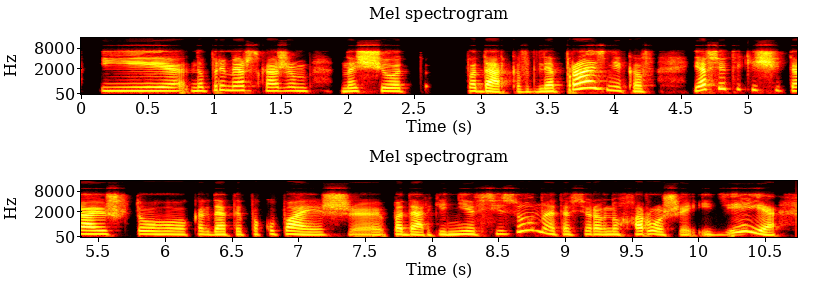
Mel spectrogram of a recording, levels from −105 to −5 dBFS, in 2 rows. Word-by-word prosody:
И, 235 Hz, 0 st, +1 dB
э, -, -, -11 dB
например, 270 Hz, +4 st, -1 dB
скажем, 235 Hz, -2 st, -2 dB, 0.2 s
насчёт, 210 Hz, +1 st, +4 dB
э, -, -, -24 dB, 0.3 s
подарков 180 Hz, -6 st, +2 dB
для 195 Hz, +3 st, -1 dB
праздников. 280 Hz, -, +5 dB, 0.3 s
Я 280 Hz, -, +6 dB
всё-таки 335 Hz, -2 st, -4 dB
считаю, 235 Hz, -5 st, +4 dB
что 205 Hz, -3 st, -5 dB
когда 195 Hz, -1 st, -2 dB
ты 195 Hz, -, -11 dB
покупаешь, 195 Hz, -2 st, -1 dB
э, 90 Hz, -2 st, -5 dB
подарки 185 Hz, -3 st, -1 dB
не 205 Hz, +3 st, -4 dB
в 195 Hz, -, -13 dB
сезон, 380 Hz, -, -8 dB
это 200 Hz, -2 st, -4 dB
всё 205 Hz, +3 st, -9 dB
равно 195 Hz, -1 st, -4 dB
хорошая 205 Hz, -2 st, -2 dB
идея. 205 Hz, -, -3 dB
215 Hz, 145 wpm, -23 LUFS, 195-240 Hz, 0.3 s, Я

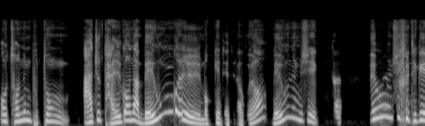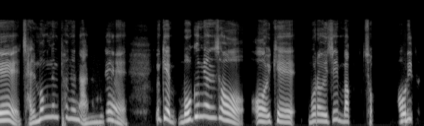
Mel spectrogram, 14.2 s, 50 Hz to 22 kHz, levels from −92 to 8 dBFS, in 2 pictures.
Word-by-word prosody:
어. 210 Hz, -1 st, +1 dB
저는 225 Hz, +5 st, +2 dB
보통 205 Hz, -5 st, -3 dB, 0.2 s
아주 190 Hz, +9 st, +2 dB
달거나 195 Hz, +7 st, +3 dB
매운 170 Hz, -, +6 dB, 0.2 s
걸 205 Hz, -, +4 dB
먹게 140 Hz, +4 st, -2 dB
되더라고요. 135 Hz, -, -4 dB
매운 220 Hz, -, +1 dB
음식 230 Hz, -, -2 dB, 0.2 s
그러니까 -, -, -8 dB, 0.4 s
매운 330 Hz, +6 st, +1 dB
음식을 320 Hz, -3 st, +1 dB
되게 235 Hz, +2 st, +3 dB
잘 175 Hz, -, -5 dB
먹는 335 Hz, +7 st, -3 dB
편은 290 Hz, -6 st, -6 dB
아닌데 180 Hz, -, -4 dB, 0.5 s
이렇게 275 Hz, -2 st, +1 dB
먹으면서 275 Hz, -, +1 dB
어 205 Hz, -2 st, 0 dB
이렇게 190 Hz, -3 st, -2 dB, 0.2 s
뭐라 215 Hz, +4 st, -3 dB
그러지? 210 Hz, +6 st, -4 dB
막 200 Hz, -3 st, -3 dB, 0.2 s
저 -, -, -11 dB, 0.4 s
머리도 225 Hz, +8 st, 0 dB
220 Hz, 270 characters per minute, -20 LUFS, 185-275 Hz, 0.5 s, 매운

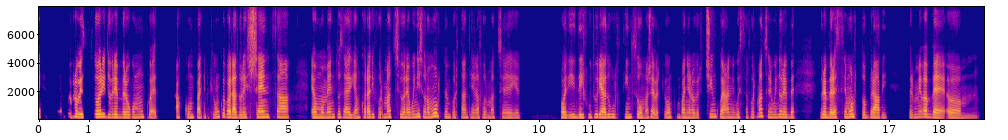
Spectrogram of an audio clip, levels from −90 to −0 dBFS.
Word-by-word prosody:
i 275 Hz, +3 st, -6 dB
professori 215 Hz, +1 st, +5 dB
dovrebbero, 195 Hz, -1 st, +3 dB
comunque, 195 Hz, +2 st, -5 dB, 0.3 s
accompag 190 Hz, -1 st, -3 dB
perché, 200 Hz, -1 st, -17 dB
comunque, 200 Hz, +5 st, -4 dB
poi, 210 Hz, -1 st, +8 dB
l'adolescenza 200 Hz, +2 st, +3 dB, 0.4 s
è -, -, 0 dB
un 190 Hz, 0 st, +3 dB
momento, 190 Hz, +2 st, -2 dB
sai, 185 Hz, -2 st, -1 dB
ancora 190 Hz, +3 st, +1 dB
di 210 Hz, -, -4 dB
formazione, 195 Hz, -1 st, -2 dB
quindi 205 Hz, +4 st, -1 dB
sono 195 Hz, -4 st, -4 dB
molto 240 Hz, -1 st, +1 dB
importanti 190 Hz, -1 st, -6 dB
nella 180 Hz, 0 st, -5 dB
formazione 180 Hz, -1 st, -8 dB
che 170 Hz, 0 st, -10 dB, 0.8 s
poi 190 Hz, 0 st, +3 dB
di 190 Hz, +1 st, -1 dB
dei 190 Hz, 0 st, +5 dB
futuri 200 Hz, +2 st, -1 dB
adulti, 200 Hz, 0 st, +2 dB
insomma, 185 Hz, -3 st, -1 dB
cioè, 205 Hz, -, -2 dB
perché 195 Hz, -, -9 dB
accompagnano 180 Hz, -1 st, -5 dB
per 180 Hz, -, -9 dB
5 220 Hz, -3 st, -2 dB
anni 180 Hz, +1 st, -3 dB
questa 190 Hz, 0 st, -7 dB
formazione, 205 Hz, +2 st, -4 dB
quindi 195 Hz, +2 st, -5 dB
dovrebbe 195 Hz, -1 st, -1 dB, 0.5 s
dovrebbero 190 Hz, -1 st, +6 dB
essere 195 Hz, +1 st, -5 dB
molto 205 Hz, -3 st, +1 dB
bravi. 180 Hz, -1 st, +1 dB, 0.4 s
Per 200 Hz, -, -7 dB
me, 195 Hz, +2 st, -5 dB
vabbè, 200 Hz, -6 st, +4 dB
uhm, 165 Hz, -, -3 dB
190 Hz, 150 wpm, -24 LUFS, 185-205 Hz, 0.8 s, poi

